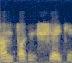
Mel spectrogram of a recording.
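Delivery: ordinary talk, nothing marked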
